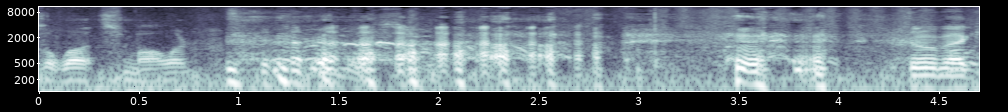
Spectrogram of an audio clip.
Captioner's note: men laughing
